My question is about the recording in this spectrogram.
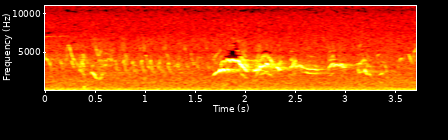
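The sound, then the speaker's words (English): A songbird delivers a string of thin, rising whistled notes imitating a shorebird's call, moderately loud over a steady outdoor hiss with fainter chirping in the background. “is probably a shorebird of some kind that he's mimicking.”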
